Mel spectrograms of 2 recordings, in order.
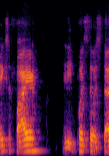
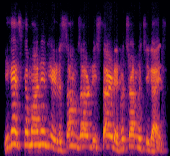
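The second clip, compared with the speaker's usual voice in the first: higher, quick coaxing call; coaxing trickster; 8 semitones higher than usual. Acted. Trickster urging the ducks to come in, higher and quick. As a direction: hurry them in, impatient.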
